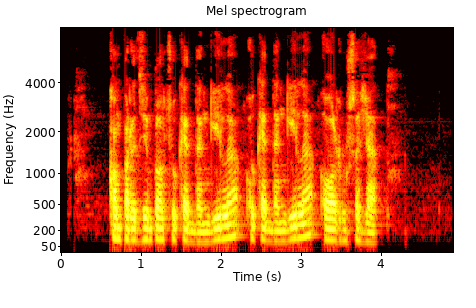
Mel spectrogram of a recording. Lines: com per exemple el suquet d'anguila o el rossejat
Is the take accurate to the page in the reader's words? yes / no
no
